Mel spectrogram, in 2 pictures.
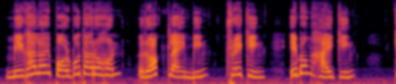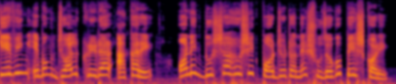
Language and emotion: Bengali, neutral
